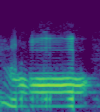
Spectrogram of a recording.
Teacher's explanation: জিহ্বার আগার পিঠ উপরে তালুর সাথে লাগিয়ে উচ্চারিত হয় র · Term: রয়ের মাখরাজটা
